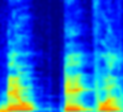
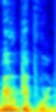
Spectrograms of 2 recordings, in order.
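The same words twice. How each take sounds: First: "বিউটিফুল" split slowly as বিউ-টি-ফুল; "বিউটিফুল" with a small gap after বিউ and টি; syllable by syllable. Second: Said in the usual way. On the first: Shown as a demonstration. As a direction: break "বিউটিফুল" into three separate syllables. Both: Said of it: "তিনটে syllable রয়েছে".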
